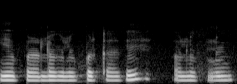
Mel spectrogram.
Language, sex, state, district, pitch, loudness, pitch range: Bhojpuri, female, Uttar Pradesh, Deoria, 190 Hz, -16 LUFS, 190-195 Hz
